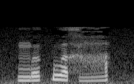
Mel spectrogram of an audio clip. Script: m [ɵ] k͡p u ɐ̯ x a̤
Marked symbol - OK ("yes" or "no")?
yes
